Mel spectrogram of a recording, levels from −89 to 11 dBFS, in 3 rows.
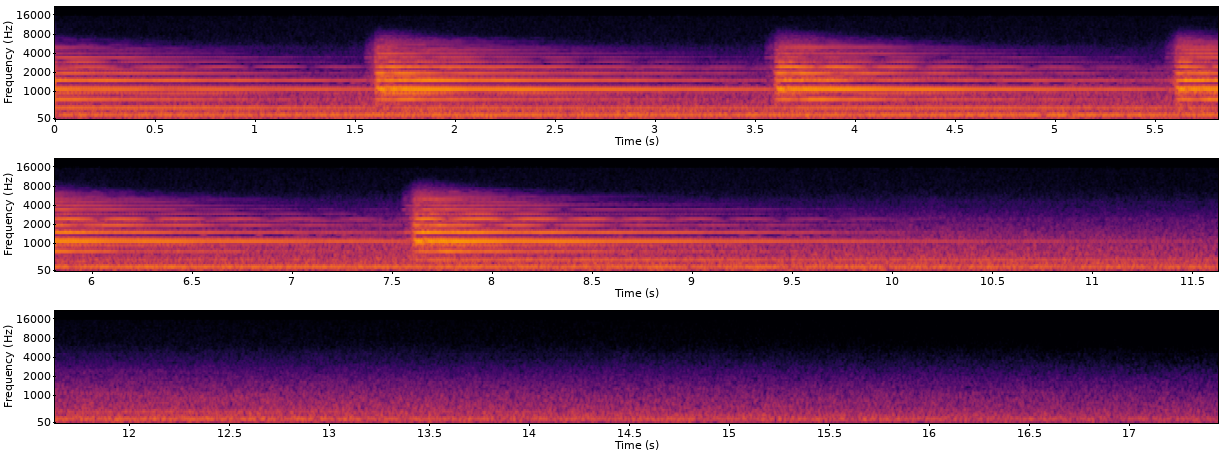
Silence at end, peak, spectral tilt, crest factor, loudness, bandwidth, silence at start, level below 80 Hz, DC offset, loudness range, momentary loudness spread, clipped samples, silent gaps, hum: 0 s; 0 dBFS; -5 dB/octave; 20 dB; -18 LUFS; 8.8 kHz; 0 s; -46 dBFS; under 0.1%; 19 LU; 23 LU; under 0.1%; none; none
